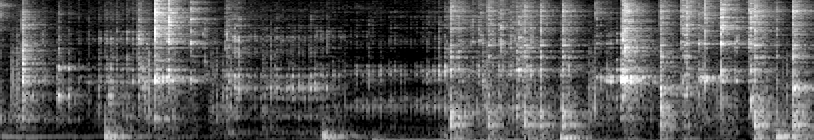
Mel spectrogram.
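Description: Free-improvised percussion: an amplified, contact-miked cymbal worked by hand together with drums struck with a mallet and electronic sounds, making dense, irregular clicks and knocks with short ringing. A low steady hum comes in about four seconds in.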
